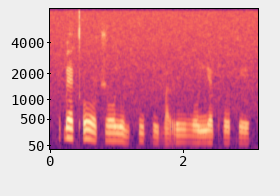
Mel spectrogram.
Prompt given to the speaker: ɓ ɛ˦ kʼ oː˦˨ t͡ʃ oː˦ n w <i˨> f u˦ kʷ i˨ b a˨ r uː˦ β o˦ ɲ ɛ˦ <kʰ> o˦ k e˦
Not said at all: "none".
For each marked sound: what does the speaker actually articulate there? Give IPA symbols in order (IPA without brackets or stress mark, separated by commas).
i˨, pʰ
